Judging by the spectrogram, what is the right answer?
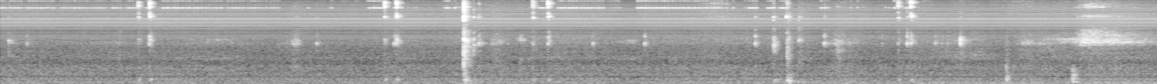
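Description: Faint, scattered clicks of a computer mouse and keyboard, irregular and spaced a fraction of a second to a second apart, the sharpest one about halfway through, against near silence.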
